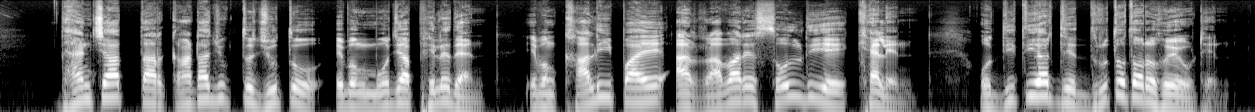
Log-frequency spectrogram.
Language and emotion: Bengali, neutral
